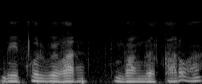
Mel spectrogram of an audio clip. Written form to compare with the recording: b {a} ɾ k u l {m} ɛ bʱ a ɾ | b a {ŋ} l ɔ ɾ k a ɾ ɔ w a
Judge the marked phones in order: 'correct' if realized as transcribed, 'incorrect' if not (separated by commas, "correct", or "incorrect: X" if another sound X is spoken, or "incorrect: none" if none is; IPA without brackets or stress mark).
incorrect: i, incorrect: b, correct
